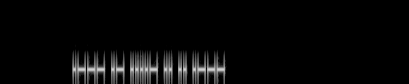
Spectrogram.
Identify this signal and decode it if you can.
Morse code, heard as a keyed tone, about 50 wpm, 700 Hz. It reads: JA4IIJ
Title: Call Signs - 50wpm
